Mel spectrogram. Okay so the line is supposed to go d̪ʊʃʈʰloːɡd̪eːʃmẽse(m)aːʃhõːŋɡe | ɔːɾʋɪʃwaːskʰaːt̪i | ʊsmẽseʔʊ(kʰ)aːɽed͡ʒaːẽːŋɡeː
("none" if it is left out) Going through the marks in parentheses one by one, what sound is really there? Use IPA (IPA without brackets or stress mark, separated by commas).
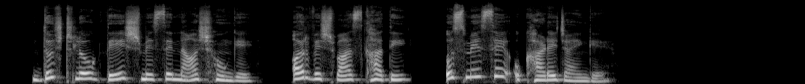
n, kʰ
